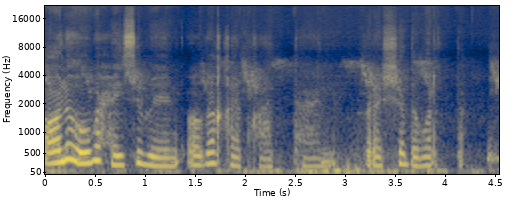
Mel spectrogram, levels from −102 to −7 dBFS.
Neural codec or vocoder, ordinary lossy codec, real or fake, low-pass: vocoder, 44.1 kHz, 128 mel bands, Pupu-Vocoder; none; fake; none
